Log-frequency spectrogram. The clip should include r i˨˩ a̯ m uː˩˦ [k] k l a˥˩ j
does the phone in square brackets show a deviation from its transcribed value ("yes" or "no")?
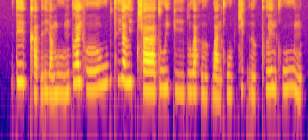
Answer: yes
